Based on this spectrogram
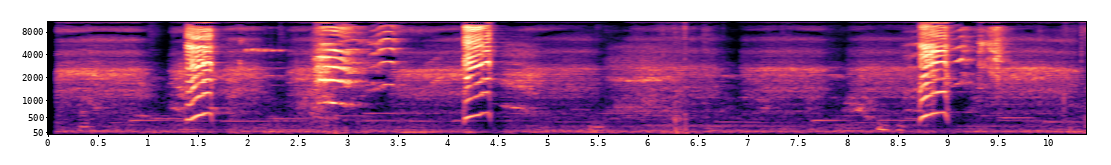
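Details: A young male red-shouldered macaw chick, still hand-fed three times a day, gives harsh, grating, upward-sweeping screeches in short bursts, four or five over ten seconds, against a low indoor hum.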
